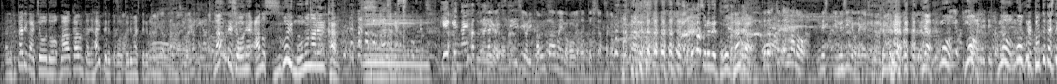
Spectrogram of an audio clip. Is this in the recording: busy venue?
yes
